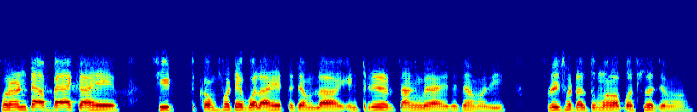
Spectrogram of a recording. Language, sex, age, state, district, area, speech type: Marathi, male, 30-45, Maharashtra, Nanded, rural, conversation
